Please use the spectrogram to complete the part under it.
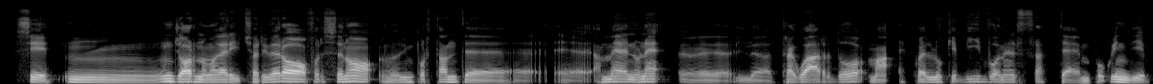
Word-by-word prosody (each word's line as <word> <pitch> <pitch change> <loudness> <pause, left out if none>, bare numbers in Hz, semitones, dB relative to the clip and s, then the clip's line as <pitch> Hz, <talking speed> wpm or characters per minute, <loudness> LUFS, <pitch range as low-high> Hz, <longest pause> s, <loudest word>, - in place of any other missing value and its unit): Sì, 110 -2 +1 0.2
mhmm, 105 -3 +1
un 135 +1 +5
giorno 125 -2 +6
magari 110 -1 +2
ci 105 +1 -10
arriverò, 125 +3 +6
forse 115 +1 -4
no, 130 -1 +4
ehm, 105 -1 -5
l'importante 110 -3 -2
è, - - -10 0.2
ehm - - -10
a 105 - -10
me 120 +2 +1
non 115 0 +1
è, 120 -2 -1
ehm, 100 -4 -7
il 100 -3 -9
traguardo, 110 +3 0
ma 105 -1 -3
è 110 -2 -19
quello 110 +1 -1
che 110 -1 -7
vivo 120 +2 -6
nel 110 0 -4
frattempo. 100 -3 -7
Quindi 110 -4 +3
110 Hz, 145 wpm, -23 LUFS, 105-120 Hz, 0.2 s, giorno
